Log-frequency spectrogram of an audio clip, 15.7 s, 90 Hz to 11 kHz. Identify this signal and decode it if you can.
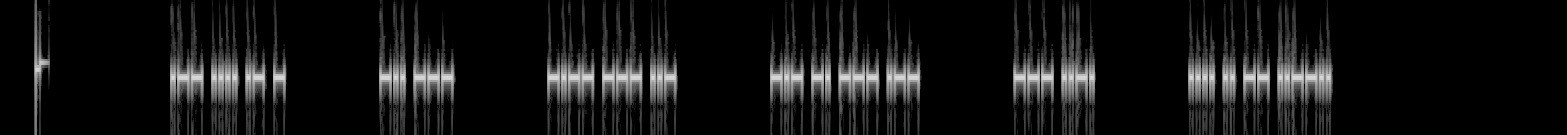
Morse code, heard as a keyed tone, about 34 wpm, 700 Hz. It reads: WHAT DO YOU KNOW OF HIM?
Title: 4x Word-Spacing - Sentences from Top 100 Words - 35wpm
